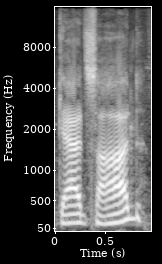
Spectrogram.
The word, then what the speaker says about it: Gad Saad: you could follow Gad on Twitter it's uh Gad sad I say it right yep GS a g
